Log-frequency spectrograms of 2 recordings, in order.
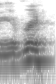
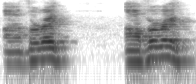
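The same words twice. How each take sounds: First: Said in the usual way. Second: "Avery" with a short a, as in "have"; mispronounced name. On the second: Retold or imitated. Hospital staff calling his daughter, "Avery" wrongly said AV-er-ee. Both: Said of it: "Her name's friggin' Avery".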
